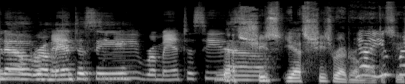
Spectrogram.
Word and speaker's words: Romantasy: Romantasy.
